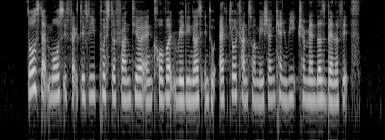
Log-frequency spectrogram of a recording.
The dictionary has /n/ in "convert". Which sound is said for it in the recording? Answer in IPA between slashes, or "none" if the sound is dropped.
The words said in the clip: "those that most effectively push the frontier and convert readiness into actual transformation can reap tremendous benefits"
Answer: none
